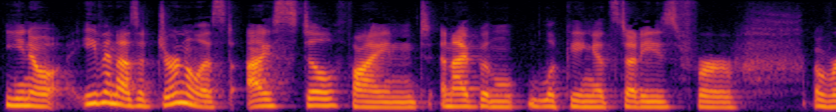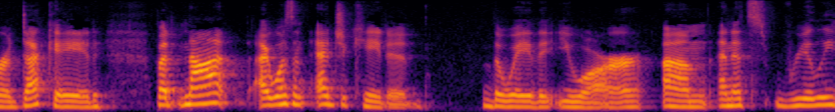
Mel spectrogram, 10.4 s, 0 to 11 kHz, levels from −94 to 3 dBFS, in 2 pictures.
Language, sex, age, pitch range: English, female, 30-49, 175-225 Hz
